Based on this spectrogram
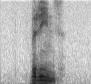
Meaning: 1. rice (plant) 2. rice (seeds of the plant used as food)
- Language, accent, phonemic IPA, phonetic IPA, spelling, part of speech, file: Armenian, Eastern Armenian, /bəˈɾind͡z/, [bəɾínd͡z], բրինձ, noun, Hy-բրինձ.ogg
